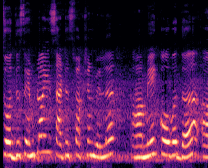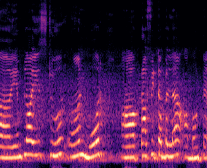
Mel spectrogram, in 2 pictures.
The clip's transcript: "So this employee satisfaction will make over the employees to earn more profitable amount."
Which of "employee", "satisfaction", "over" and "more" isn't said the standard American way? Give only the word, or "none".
none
